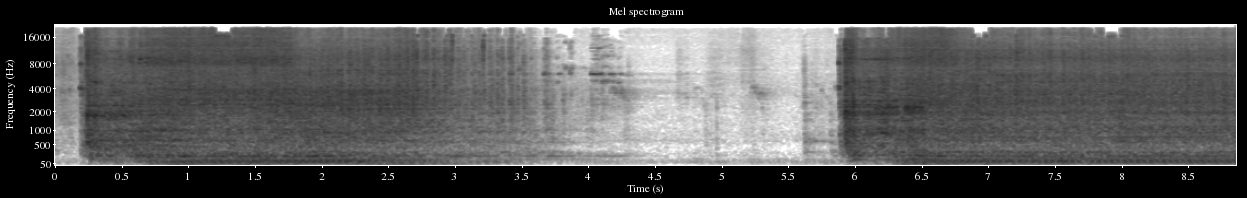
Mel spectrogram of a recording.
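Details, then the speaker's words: Vintage 1950s Farmall Cub tractor just after carburetor cleaning and refitting, fuel petcock opened: engine fires and runs with a steady low chug, winds down to a stop, then restarts and settles back into even running: normal running. "There you have it, folks. Got our 1950 something club running."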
